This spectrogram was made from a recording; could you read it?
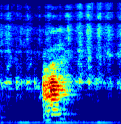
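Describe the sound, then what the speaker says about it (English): A single short scrub of a pink toothbrush on teeth, a brief close bristly swish lasting a fraction of a second in an otherwise quiet room. "I'm going in and brushing away the pink spots"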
